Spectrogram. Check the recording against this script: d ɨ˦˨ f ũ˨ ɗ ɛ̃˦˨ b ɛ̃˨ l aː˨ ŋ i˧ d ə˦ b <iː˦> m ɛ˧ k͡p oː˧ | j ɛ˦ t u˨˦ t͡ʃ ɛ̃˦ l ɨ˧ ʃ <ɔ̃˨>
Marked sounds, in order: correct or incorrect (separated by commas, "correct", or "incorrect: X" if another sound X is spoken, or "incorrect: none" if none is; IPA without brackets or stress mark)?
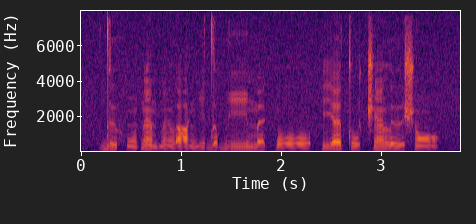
correct, incorrect: ɔ̃˦˨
